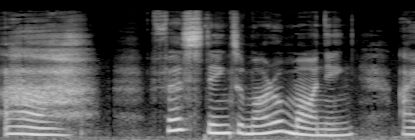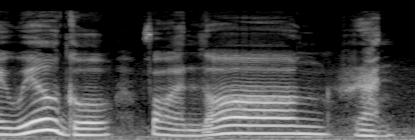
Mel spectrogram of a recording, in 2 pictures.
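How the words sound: It sounds resigned and full of dread.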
